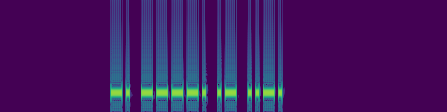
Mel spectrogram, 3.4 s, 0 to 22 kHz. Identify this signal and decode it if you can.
Morse code, heard as a keyed tone, about 36 wpm, 700 Hz. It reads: N9AF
